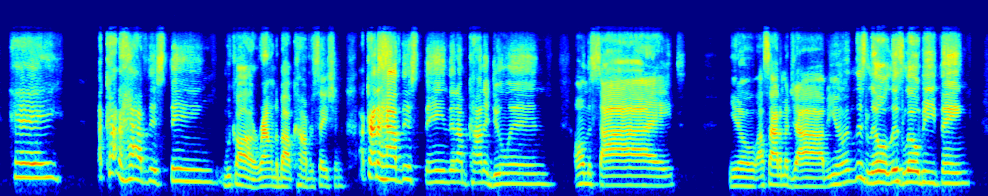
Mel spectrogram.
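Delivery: slow, flat, passionless, low-energy, unenthusiastic. Speaker demonstrating how a pitch sounds without passion: low-energy, no passion. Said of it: "do you sound like this?".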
